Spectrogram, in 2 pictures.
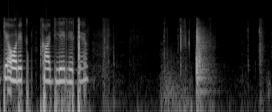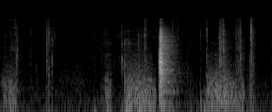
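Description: Cards rustle and flick as they are shuffled by hand.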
